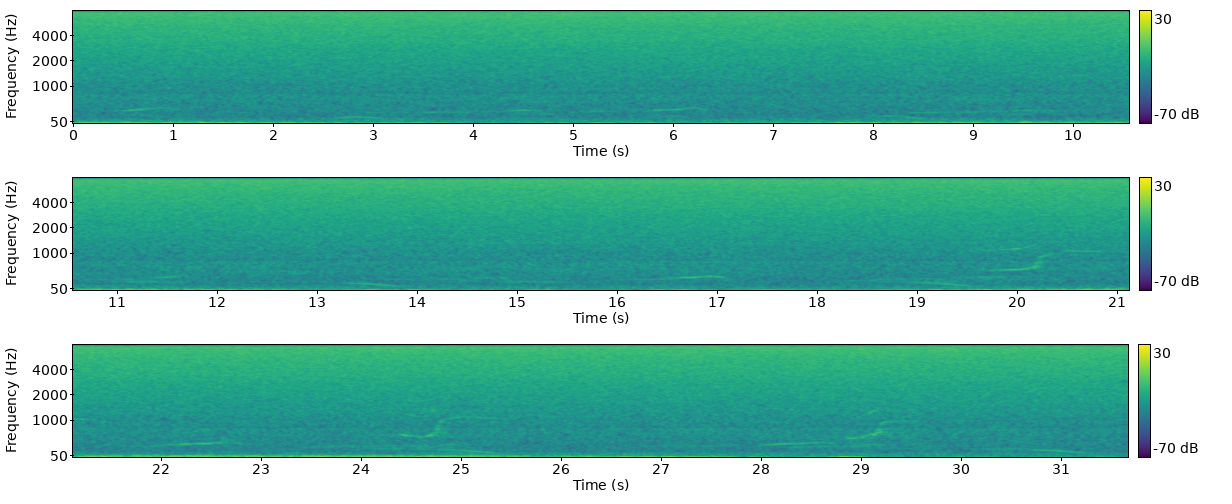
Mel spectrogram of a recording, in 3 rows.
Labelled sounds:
19.9	20.8	humpback whale, 1.0 to 1.2 kHz

